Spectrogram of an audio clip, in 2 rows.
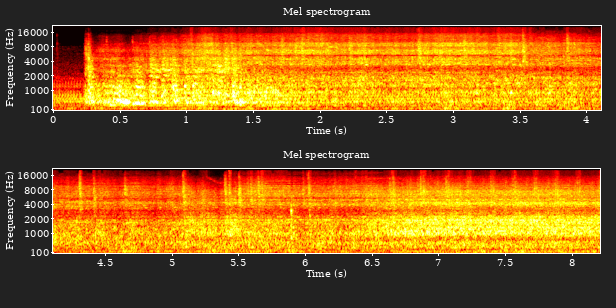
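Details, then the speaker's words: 1976 GMC motorhome after tune-up with new wires, cap and rotor: engine catches and runs with an uneven, stumbling note that never settles into smooth idle, worse than before; running rough, cause not yet found. "right worse than ever"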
